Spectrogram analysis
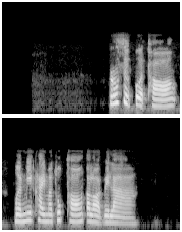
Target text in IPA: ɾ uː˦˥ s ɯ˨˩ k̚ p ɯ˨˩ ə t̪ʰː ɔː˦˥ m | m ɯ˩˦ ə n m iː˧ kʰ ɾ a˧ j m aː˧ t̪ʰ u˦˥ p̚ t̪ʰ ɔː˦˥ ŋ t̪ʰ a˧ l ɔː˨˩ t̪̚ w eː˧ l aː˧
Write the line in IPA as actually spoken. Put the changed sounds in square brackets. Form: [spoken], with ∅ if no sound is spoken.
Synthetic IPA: ɾ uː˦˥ s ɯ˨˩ k̚ p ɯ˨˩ ə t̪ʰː ɔː˦˥ [ŋ] | m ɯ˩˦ ə n m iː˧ kʰ ɾ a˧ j m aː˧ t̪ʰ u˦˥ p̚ t̪ʰ ɔː˦˥ ŋ [t̪] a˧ l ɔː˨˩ t̪̚ w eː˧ l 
